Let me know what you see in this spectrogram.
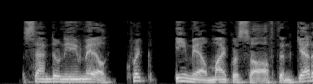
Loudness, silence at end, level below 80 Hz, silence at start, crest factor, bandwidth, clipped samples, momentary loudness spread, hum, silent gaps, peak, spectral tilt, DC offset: -17 LUFS; 0 s; -44 dBFS; 0.25 s; 14 dB; 8 kHz; under 0.1%; 8 LU; none; none; -4 dBFS; -5.5 dB/octave; under 0.1%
